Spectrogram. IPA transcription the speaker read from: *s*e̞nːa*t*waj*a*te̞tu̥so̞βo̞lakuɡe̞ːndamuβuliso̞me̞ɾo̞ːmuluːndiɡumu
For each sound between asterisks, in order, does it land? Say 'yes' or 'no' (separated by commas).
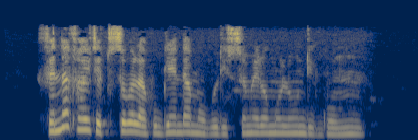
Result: no, yes, no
